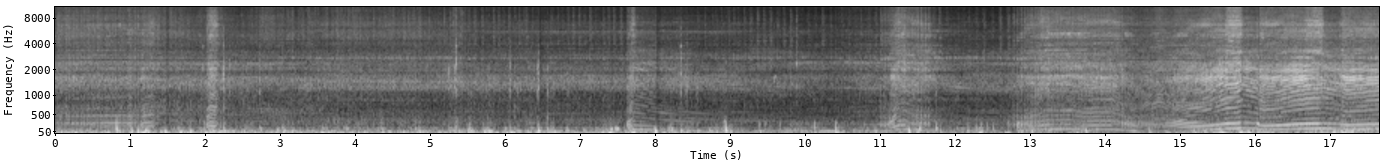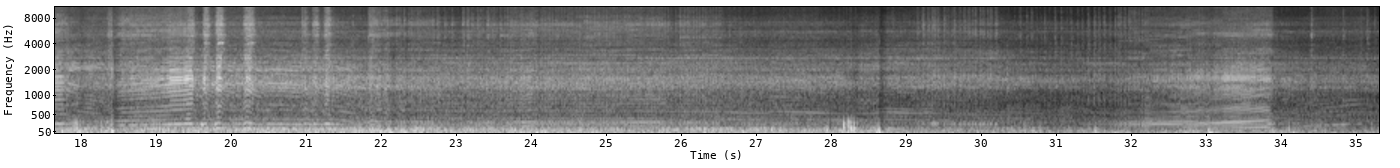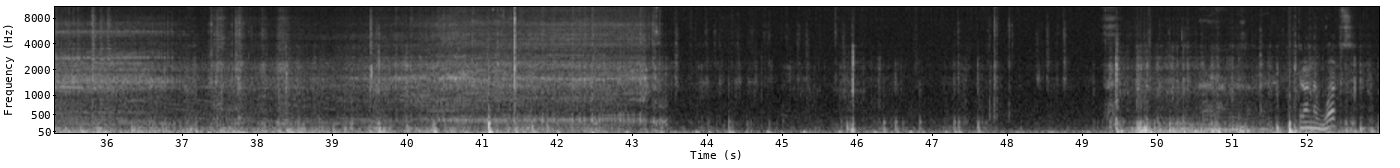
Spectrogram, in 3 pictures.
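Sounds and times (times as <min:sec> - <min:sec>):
two-stroke engine revving: 0:00.0 - 0:36.9, 0:39.2 - 0:43.5
wind rumble on microphone: 0:00.0 - 0:42.5, 0:49.2 - 0:52.9.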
